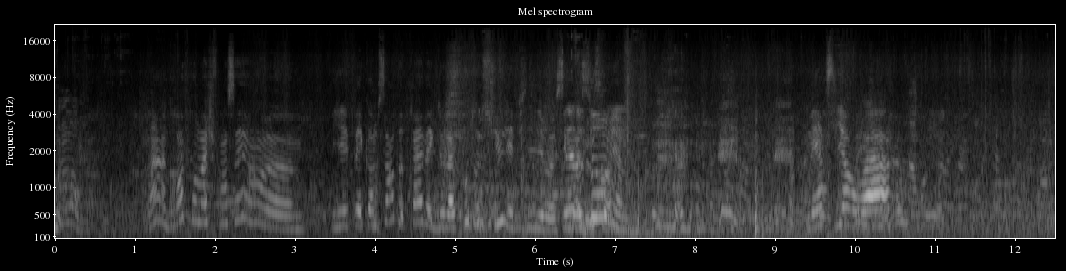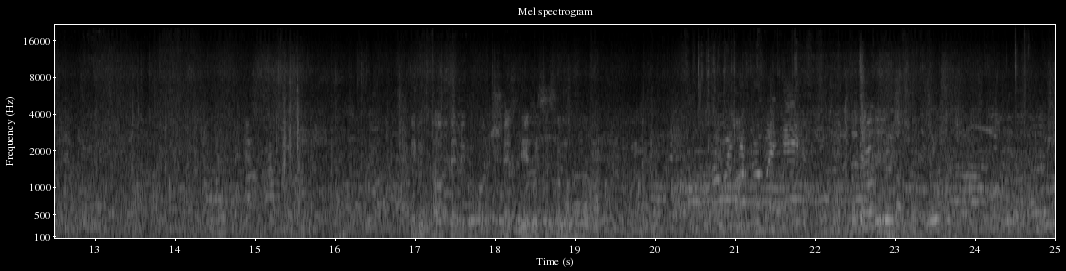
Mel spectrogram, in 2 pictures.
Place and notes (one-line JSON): {"title": "Market Dolac: Lost in translation", "date": "2001-07-16 15:00:00", "description": "atmosphere of the market with tree dialogues between urban customers and farmers", "latitude": "45.81", "longitude": "15.98", "altitude": "136", "timezone": "Europe/Zagreb"}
